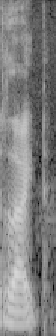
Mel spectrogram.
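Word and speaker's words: right: लिखा हुआ है आरटी तो हम क्या पढ़ते हैं राइट यहां पर जीच साइलेंट होता है आई कारण आई होता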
